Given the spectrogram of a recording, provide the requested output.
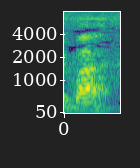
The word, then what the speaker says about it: Whiteville: Now, when you say that word and you're from that area, you don't say Whiteville, you say White. So, that's so that's how you say it.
